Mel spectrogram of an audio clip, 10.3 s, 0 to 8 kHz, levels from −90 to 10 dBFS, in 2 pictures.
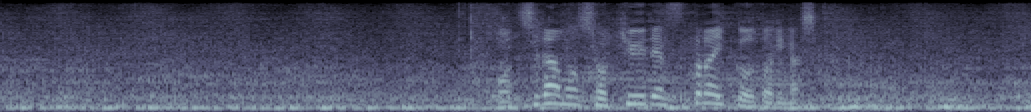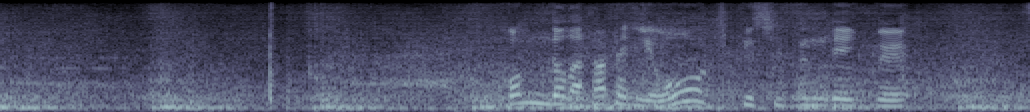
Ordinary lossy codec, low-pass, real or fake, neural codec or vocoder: none; 7.2 kHz; fake; codec, 44.1 kHz, 7.8 kbps, Pupu-Codec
